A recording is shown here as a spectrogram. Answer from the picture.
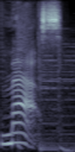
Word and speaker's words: Mads: In spite of all that fame, though, almost everyone gets his name wrong. Cause, when you look at his first name, it reads pretty easily as Mads Mikkelsen, right?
